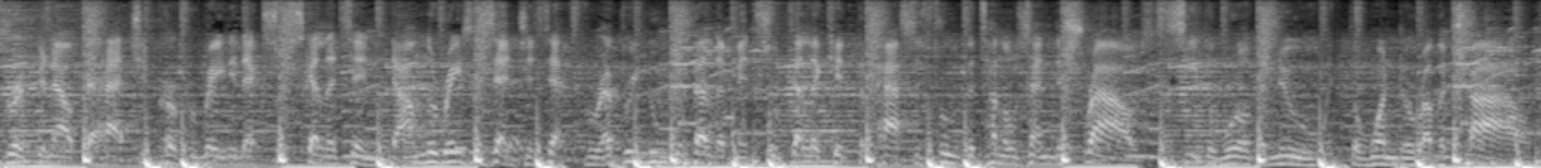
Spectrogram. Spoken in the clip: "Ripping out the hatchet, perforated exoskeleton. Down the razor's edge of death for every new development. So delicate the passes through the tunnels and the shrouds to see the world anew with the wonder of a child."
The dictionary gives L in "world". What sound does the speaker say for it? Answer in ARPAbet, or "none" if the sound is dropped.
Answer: L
